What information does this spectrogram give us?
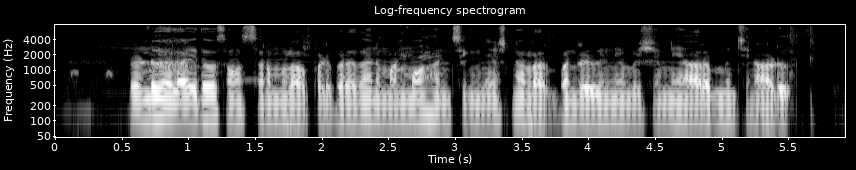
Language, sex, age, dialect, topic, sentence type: Telugu, male, 60-100, Southern, banking, statement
